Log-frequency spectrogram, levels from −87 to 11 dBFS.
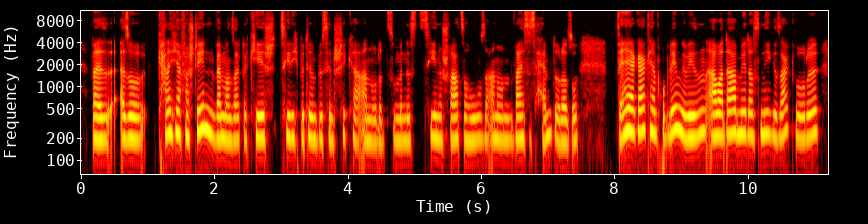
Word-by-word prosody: weil 190 -1 +3
also 195 -1 +2 0.2
kann 225 +1 +2
ich - - -3
ja 230 - +4
verstehen, 235 +2 +2
wenn 195 0 +2
man 190 -1 +1
sagt: 190 +1 -4
„Okay, 200 0 +3
sch 200 - -7
zieh 210 - -2
dich 200 -2 -3
bitte 200 0 -1
'n 190 - 0
bisschen 195 -1 -4
schicker 205 -1 -6
an 185 -1 -3
oder 175 -1 -7
zumindest 185 +1 -6
zieh 205 - -3
'ne 195 -1 -2
schwarze 190 0 -2
Hose 190 +1 -3
an 195 - -3
und 185 -1 -4
'n - - -16
weißes 195 0 -2
Hemd 210 +5 -4
oder 175 -1 0
so“. 180 +3 -5 0.6
Wäre 205 +6 +4
ja 245 -1 +7
gar 240 +1 +4
kein 250 -2 +1
Problem 230 +4 +1
gewesen, 210 +2 +3
aber 215 0 +4
da 230 +2 +4
mir 230 0 +2
das 220 +1 -3
nie 225 0 -1
gesagt 215 +5 -2
wurde, 205 +4 0
200 Hz, 235 wpm, -20 LUFS, 190-225 Hz, 0.6 s, ja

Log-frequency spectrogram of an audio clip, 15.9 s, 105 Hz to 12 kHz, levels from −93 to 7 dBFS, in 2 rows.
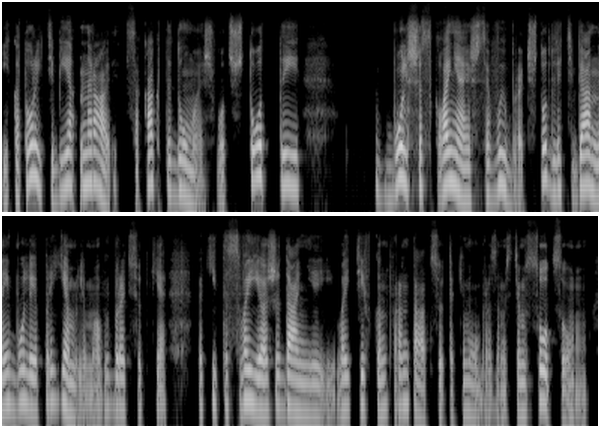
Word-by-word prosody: и - - -7
который 210 +8 +3
тебе 170 +6 -1
нравится. 195 0 0
Как 195 +1 +2
ты 170 - -5
думаешь, 155 -7 -2
вот - - -8
что 235 +3 +2 0.2
ты 190 -1 +1 1.0
больше 180 +5 +4
склоняешься 165 -6 +3
выбрать, 190 +4 -2
что 220 - 0
для 170 -4 -4
тебя 190 +2 +4
наиболее 165 0 +1
приемлемо: 170 -3 -2
выбрать 160 -2 -1
всё-таки 80 0 -8 0.4
какие-то 165 +1 -8
свои 175 -1 +2
ожидания 150 -3 +2
и - - -10
войти 155 +2 -2
в - - -13
конфронтацию 160 +3 -3
таким 145 0 -9
образом 75 - -8
с - - -19
тем 140 0 -3
социумом, 170 +5 -1
165 Hz, 120 wpm, -26 LUFS, 150-185 Hz, 1.0 s, больше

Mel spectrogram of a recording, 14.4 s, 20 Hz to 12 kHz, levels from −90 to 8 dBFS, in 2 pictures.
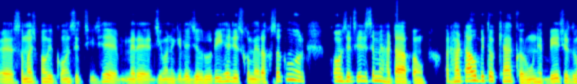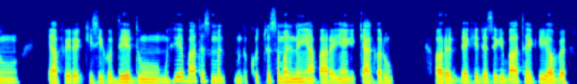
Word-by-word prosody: अ, - - -4
समझ 125 +2 +1
पाऊँ 125 0 +1
कि - - 0
कौन-सी 120 +1 -3
चीज़ 105 -1 -13
है 130 -5 +2
मेरे 115 -1 0
जीवन 115 +2 -4
के 115 - -4
लिए 115 -1 -2
ज़रूरी 115 +6 -1
है 155 +1 +1
जिसको 135 -3 -2
मैं 115 -2 +1
रख 120 0 -1
सकूँ 185 +6 0
और 175 -3 -2 0.3
कौन-सी 160 -1 +1
चीज़ 160 +2 -3
जिसे 165 +2 -3
मैं 170 -2 +1
हटा 130 -2 +5
पाऊँ 100 0 +1 0.3
और - - -3
हटाऊँ 165 +5 +6
भी 170 - +1
तो 170 -1 +2
क्या 145 +1 +2
करूँ? 110 -6 0
उन्हें 120 -1 -2
बेच 135 +3 0
दूँ, 125 0 -2 0.4
या 115 - +5
फिर 120 0 +2
किसी 120 -1 -3
को 115 -1 -2
दे 115 +4 +5
दूँ, 120 0 -2 0.2
मुझे 120 +6 -4
ये 165 - +4
बातें 140 +1 0
समझ 140 -2 -3 0.2
मतलब 125 -1 -7
खुद - - -5
से 140 - -1
समझ 130 -2 +1
नहीं 125 0 +3
आ 115 - +4
पा 110 - +4
रही 110 +1 +1
हैं 135 +2 +3
कि 130 - -6
क्या 115 -2 +4
करूँ। 105 -1 -2 0.6
और 120 0 +5
देखिए 115 +1 -2
जैसे 120 +1 -1
कि 120 - -1
बात 115 +1 +3
है 125 - +2
कि 120 +1 -1
अब 115 0 +4
120 Hz, 260 wpm, -25 LUFS, 115-140 Hz, 0.6 s, हटाऊँ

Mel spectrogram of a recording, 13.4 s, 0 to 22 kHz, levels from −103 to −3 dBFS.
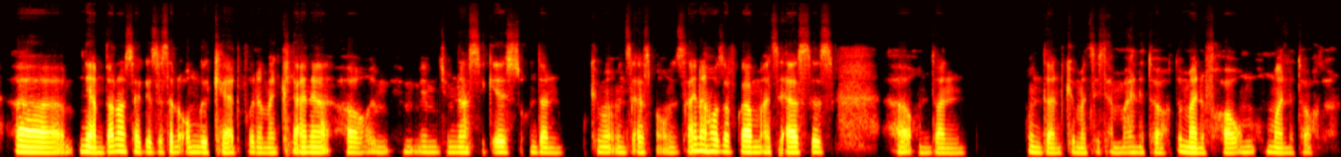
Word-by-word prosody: ähm 135 -2 +6
ne, 150 -3 +6
am 130 - +2
Donnerstag 140 -1 +3
ist 130 +1 -2
es 135 - -6
dann - - +2
umgekehrt, 130 0 -1
wo 135 - -3
dann 125 -1 -4
mein 125 0 -5
Kleiner 130 -1 +1
auch 130 0 0
im 135 +4 -10
im 140 -1 -12
im 135 -1 -8
Gymnastic 135 -1 -5
ist 135 -3 +1
und 135 - -10
dann 125 -1 -2 0.3
kümmern 135 -1 -4
wir - - -8
uns 130 0 -8
erst 130 -1 -3
mal - - -9
um 130 - -8
seine 165 +4 +2
Hausaufgaben 140 -3 +4
als - - -4
1.. 135 0 +3 0.6
Äh, - - +1
und 125 - -8
dann 120 0 -4 0.6
und 130 -4 -5
dann 120 +1 -2
kümmert 125 -3 -6
sich 135 0 -13
dann 145 -5 -11
meine 130 +1 -7
Tocht 125 +4 -7
meine 130 -5 +2
Frau 120 +1 0
um 135 +2 -8
um 140 - -9
meine 125 -1 -3
Tochter. - - -11
130 Hz, 205 wpm, -24 LUFS, 125-135 Hz, 0.6 s, ähm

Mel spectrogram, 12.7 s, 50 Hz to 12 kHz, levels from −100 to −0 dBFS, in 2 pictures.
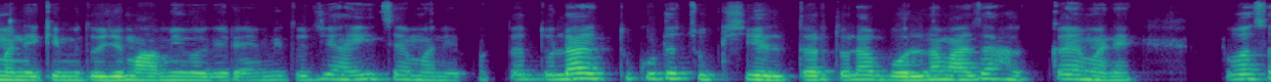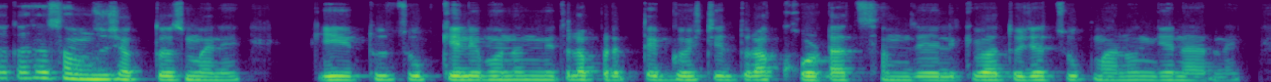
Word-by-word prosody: म्हणे, 155 -2 +1
की 155 - -3
मी 150 0 -3
तुझी 150 0 +4
मामी 150 0 -1
वगैरे 145 0 -3
आहे. 140 - -10
मी 160 - -9
तुझी 160 +4 -6
आईच 180 +1 -5
आहे 170 - -6
म्हणे. 145 -3 -7
फक्त 165 - -16
तुला 195 +4 +3 0.2
तू 205 - -11
कुठे 210 +1 0
चुकशील 175 -3 -1
तर 160 0 +1
तुला 175 +2 -2
बोलणं 150 +3 +3
माझा 165 +4 0
हक्क 175 0 -8
आहे 190 -1 -2
म्हणे. 150 -3 -2 0.5
तू 185 - -6
असं 195 +4 -4
कसं 230 +1 +1
समजू 185 -4 +7
शकतोस 165 -2 +2
म्हणे, 145 -2 -1 0.4
की 155 +1 +7
तू 160 - +2
चूक 155 0 +2
केली 155 0 +7
म्हणून 160 0 0
मी 155 - 0
तुला 160 +1 +3
प्रत्येक 150 +1 -1
गोष्टी 155 0 +2
तुला 160 0 +4
खोटाच 150 0 +2
समजेल 145 -1 -1
किंवा 150 -1 +5
तुझ्या 155 +1 +4
चूक 155 +1 -2
मानून 150 +1 -4
घेणार 150 -2 -4
नाही." 135 +1 -18
155 Hz, 225 wpm, -28 LUFS, 150-175 Hz, 0.5 s, समजू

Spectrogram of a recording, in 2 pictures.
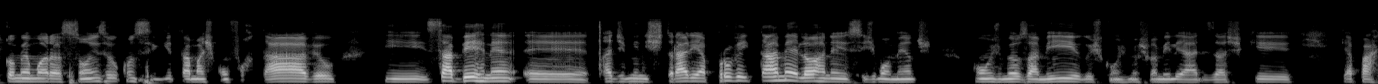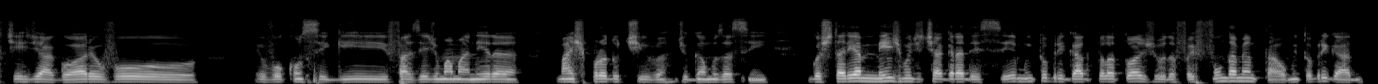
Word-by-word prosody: comemorações 140 0 +1
eu 150 0 -3
conseguir 230 - -8
estar 130 - 0
mais 125 -1 0
confortável 135 +2 +2 0.5
e 125 -2 -1
saber, 165 +4 +6
né, 150 +1 +3
é, 120 -2 0 0.2
administrar 140 +2 +1
e 150 - +3
aproveitar 175 +3 +3
melhor, 155 -5 +6
né, 140 -1 0
esses 125 0 -6
momentos 120 -1 -1 0.4
com 130 - 0
os 130 -2 -1
meus 125 0 +1
amigos, 125 0 +1
com - - -12
os 115 - -6
meus 115 - -7
familiares. 120 -2 -4
Acho 110 -1 -6
que 120 -2 -6 0.5
que - - -9
a - - -3
partir 125 -1 -4
de 125 +2 -2
agora 115 +2 +1
eu 120 - -1
vou 115 -2 -1 0.6
eu 120 - -8
vou 110 - -3
conseguir 120 0 -4
fazer 120 +1 -2
de 125 - -4
uma 120 0 +3
maneira 120 -1 +1 0.4
mais 125 0 +1
produtiva, 120 -4 -2
digamos 120 +1 -2
assim. 215 - -4 0.4
Gostaria 135 +3 +5
mesmo 140 0 +1
de 125 -2 -10
te 135 - -4
agradecer, 130 +1 -1
muito 140 +1 -5
obrigado 130 -3 0
pela 130 0 +1
tua 140 +1 +1
ajuda, 125 -2 -4
foi - - -5
fundamental. 150 +4 -1
Muito 245 0 -4
obrigado 110 -8 -3
125 Hz, 130 wpm, -24 LUFS, 120-140 Hz, 0.6 s, saber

